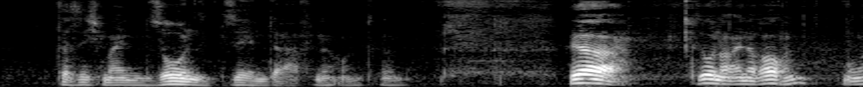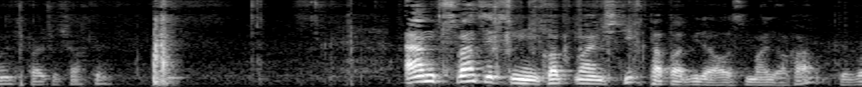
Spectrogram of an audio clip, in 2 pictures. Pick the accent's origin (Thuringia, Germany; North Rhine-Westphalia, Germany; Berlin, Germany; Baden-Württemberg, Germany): North Rhine-Westphalia, Germany; Solingen; ich komme ja aus Nordrhein-Westfalen, aus Solingen. Und früher, wo ich noch in Solingen war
